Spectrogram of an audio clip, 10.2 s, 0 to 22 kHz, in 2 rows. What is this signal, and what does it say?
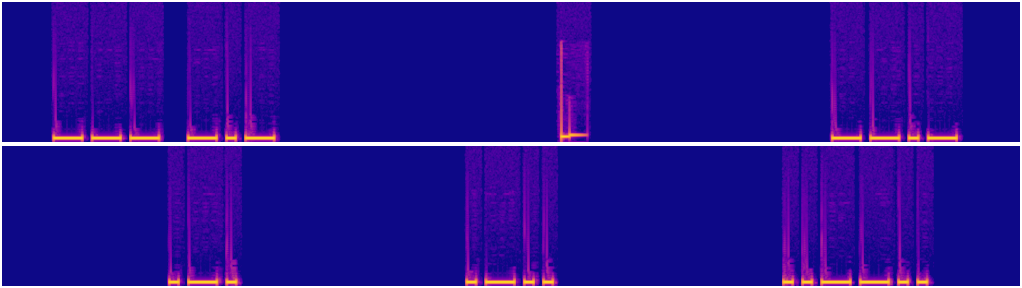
Morse code, heard as a keyed tone, about 25 wpm, spaced as for 8 wpm, 690 Hz. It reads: OK QRL?
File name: Top 90 QSO Elements - 8x Character Spacing - 25wpm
